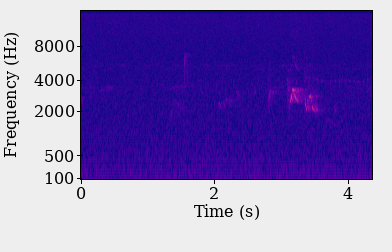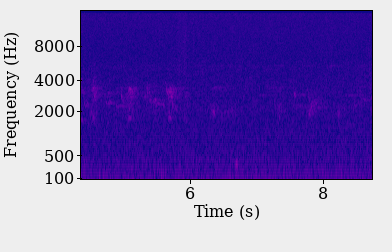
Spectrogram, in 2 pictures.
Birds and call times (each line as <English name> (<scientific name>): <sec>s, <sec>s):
Common Bulbul (Pycnonotus barbatus): 3.1s
African Green-Pigeon (Treron calvus): 5.0s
